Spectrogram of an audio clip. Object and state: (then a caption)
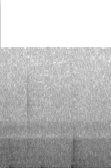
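Baked bread loaf sounds hollow (done). A homemade bread loaf, fresh from the oven after baking just under half an hour, is tapped three times, giving short, low, hollow thuds. The hollow sound shows the loaf is done.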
